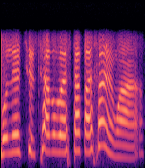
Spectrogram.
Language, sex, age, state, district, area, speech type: Maithili, female, 18-30, Bihar, Sitamarhi, rural, conversation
